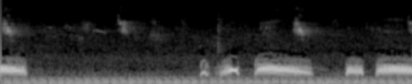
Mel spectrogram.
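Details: A new spotted dove decoy calls like a practised lure bird to draw in wild doves. A low coo opens, then after a pause come a stuttering pair of short notes, a long mellow coo and two closing coos.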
